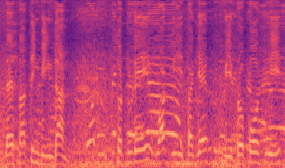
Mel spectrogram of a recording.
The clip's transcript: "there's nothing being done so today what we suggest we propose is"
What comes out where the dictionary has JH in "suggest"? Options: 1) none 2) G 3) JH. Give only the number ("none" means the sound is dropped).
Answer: 1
